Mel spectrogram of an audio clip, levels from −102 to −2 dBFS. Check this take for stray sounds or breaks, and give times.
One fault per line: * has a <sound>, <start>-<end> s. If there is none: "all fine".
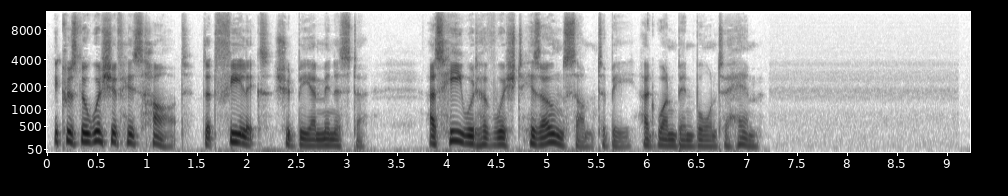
all fine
